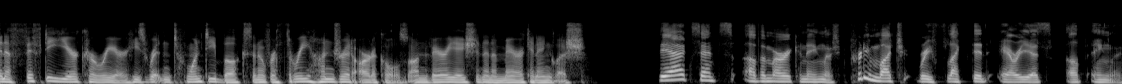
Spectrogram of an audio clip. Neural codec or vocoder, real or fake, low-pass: none; real; 7.2 kHz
